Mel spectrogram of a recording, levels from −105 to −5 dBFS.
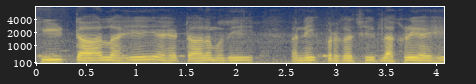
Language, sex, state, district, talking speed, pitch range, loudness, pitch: Marathi, male, Maharashtra, Gondia, 160 wpm, 120-130 Hz, -19 LUFS, 125 Hz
